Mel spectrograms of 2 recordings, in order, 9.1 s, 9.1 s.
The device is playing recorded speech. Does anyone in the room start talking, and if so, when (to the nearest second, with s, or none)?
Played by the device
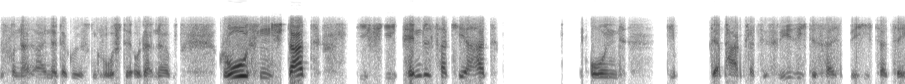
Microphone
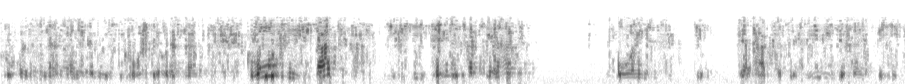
none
